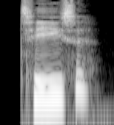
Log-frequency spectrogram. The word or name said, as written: Teses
